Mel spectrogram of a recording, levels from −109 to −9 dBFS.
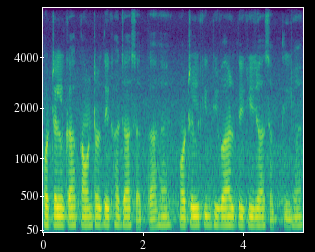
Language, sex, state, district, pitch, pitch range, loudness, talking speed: Hindi, male, Arunachal Pradesh, Lower Dibang Valley, 115 Hz, 115-120 Hz, -18 LUFS, 160 wpm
